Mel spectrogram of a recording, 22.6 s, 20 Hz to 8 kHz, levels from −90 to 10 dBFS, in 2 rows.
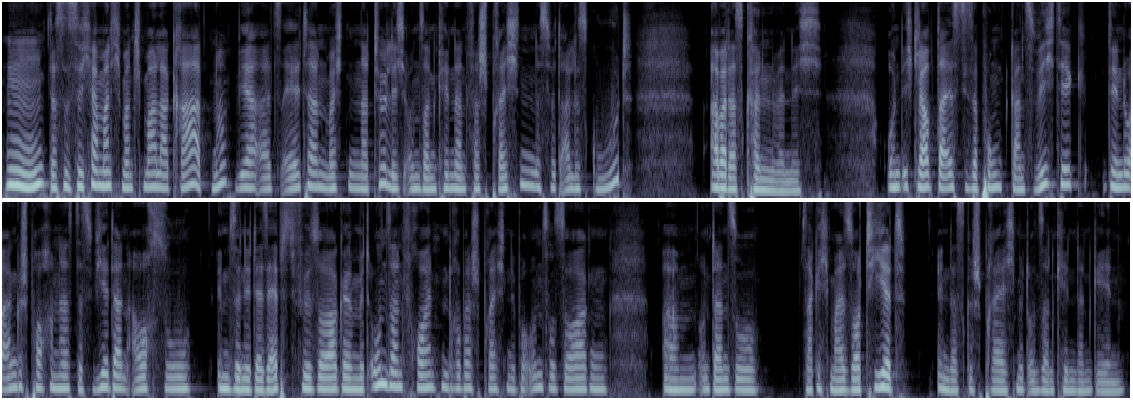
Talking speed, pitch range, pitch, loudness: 185 wpm, 165-195 Hz, 180 Hz, -27 LUFS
